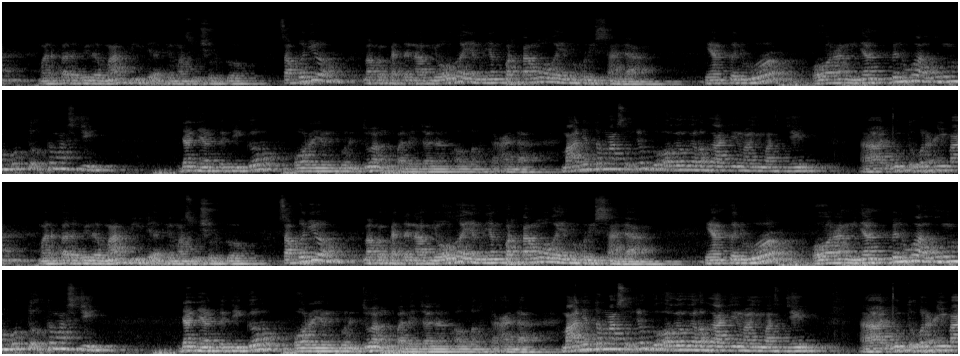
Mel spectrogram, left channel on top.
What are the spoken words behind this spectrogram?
manakala bila mati dia akan masuk syurga. Siapa dia? Maka kata Nabi, orang yang pertama orang yang memberi salam, yang kedua orang yang keluar rumah untuk ke masjid, dan yang ketiga orang yang berjuang pada jalan Allah Ta'ala. Maknanya termasuk juga orang-orang rajin mari masjid, untuk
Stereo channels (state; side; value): quieter; left; 6.2 dB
